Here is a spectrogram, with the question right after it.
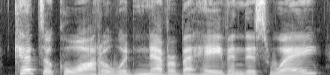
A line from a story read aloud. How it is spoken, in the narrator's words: saw the bodies of their friends, they shouted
